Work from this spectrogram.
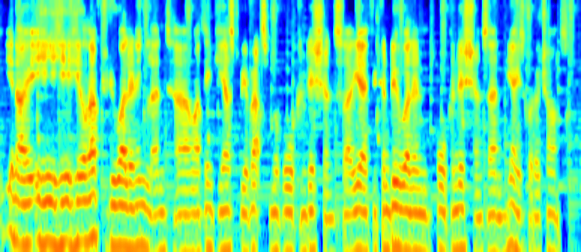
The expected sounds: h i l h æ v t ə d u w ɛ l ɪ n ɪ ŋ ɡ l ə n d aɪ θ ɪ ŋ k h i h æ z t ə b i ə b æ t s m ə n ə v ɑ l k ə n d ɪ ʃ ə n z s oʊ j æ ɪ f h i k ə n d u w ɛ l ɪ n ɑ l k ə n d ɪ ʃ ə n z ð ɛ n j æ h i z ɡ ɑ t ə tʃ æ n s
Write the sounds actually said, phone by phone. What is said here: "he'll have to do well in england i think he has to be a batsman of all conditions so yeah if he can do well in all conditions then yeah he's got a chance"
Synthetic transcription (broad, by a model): h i l h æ f t ə d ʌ w ɛ l ɪ n ɪ ŋ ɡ l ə n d aɪ θ ɪ ŋ k h i h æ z t ə b i ə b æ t s ə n ə v ɑ l k ə n d ɪ ʃ ə n z s oʊ j æ ɪ f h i k ə n d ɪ w ɛ l ɪ n ɑ l k ə n d ɪ ʃ ə n z ð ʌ n j æ h i z ɡ ɑ t ə tʃ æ n s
